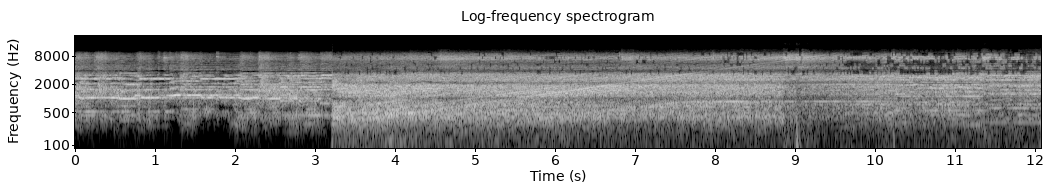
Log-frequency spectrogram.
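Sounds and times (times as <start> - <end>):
rising tones: 3.2 - 11.0.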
